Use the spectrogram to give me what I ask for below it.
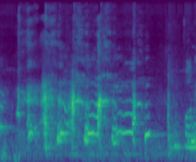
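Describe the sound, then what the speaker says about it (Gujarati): Repeated coughing mixed with laughter at a family gathering, several bursts in quick succession, close and fairly loud. "ભાઈ એટલી ઉધરસ કા આવે."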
